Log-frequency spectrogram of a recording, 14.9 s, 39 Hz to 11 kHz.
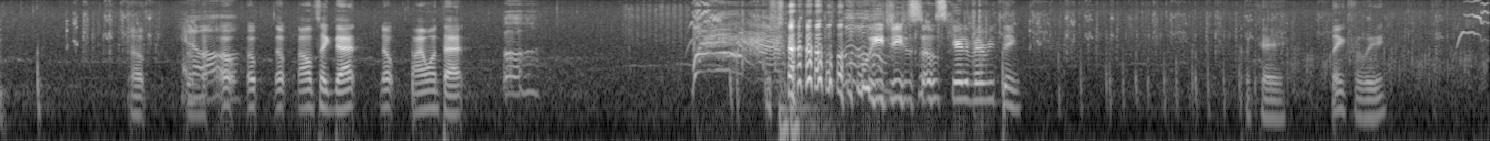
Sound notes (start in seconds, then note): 2.0 voiceover; 6.3 shrieks; 7.3 laughter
